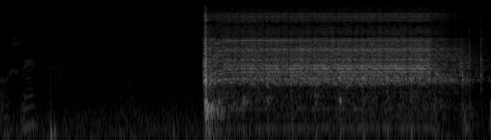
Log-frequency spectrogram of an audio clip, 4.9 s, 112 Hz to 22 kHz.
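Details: Honda Navi scooter, abused and allegedly run through water, that cranks but never fires: a couple of seconds of starter whirring with no firing; spark present, dirty carburettor suspected; fixed by replacing it with a 19mm Nibbi carb.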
